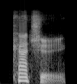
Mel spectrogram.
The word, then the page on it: catchy: British English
